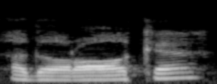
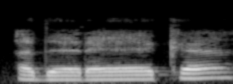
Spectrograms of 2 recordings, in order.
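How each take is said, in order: First: The long vowel is a fully open a. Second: The long vowel is halfway between a and e. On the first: "فتح میشود ادراک" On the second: "تقلیل ادریک"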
